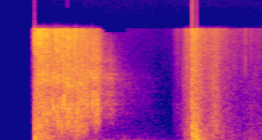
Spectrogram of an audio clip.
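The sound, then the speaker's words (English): Two loud gunshots from a real gun ring out alone. The first strikes sharply with a long, noisy decay, and the second hits after a pause of about two seconds, then fades more quickly. “Oh my God, that was a real gun.”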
